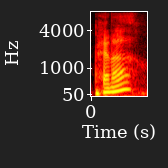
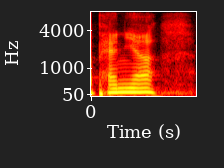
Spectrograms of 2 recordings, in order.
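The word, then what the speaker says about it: Peña: amanda nunes versus julianne penner pena pena oh there's meant to be in a yeah a little line the little thingy yeah that's why i couldn't say it right nice and classy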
